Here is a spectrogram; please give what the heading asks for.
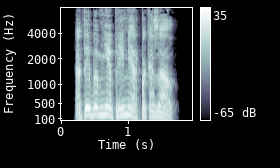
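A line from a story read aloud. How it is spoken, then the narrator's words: Angry shouted retort. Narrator (Russian): крикнул в ответ красный злой Маклаген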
